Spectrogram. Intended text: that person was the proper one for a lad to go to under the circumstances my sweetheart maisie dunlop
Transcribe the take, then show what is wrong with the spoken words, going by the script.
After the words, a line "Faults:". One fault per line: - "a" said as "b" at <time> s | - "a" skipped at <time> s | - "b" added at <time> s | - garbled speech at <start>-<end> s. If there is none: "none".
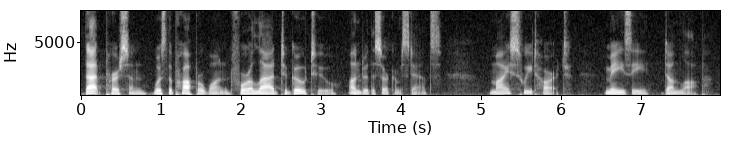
that person was the proper one for a lad to go to under the circumstance my sweetheart maisie dunlop
Faults:
- "circumstances" said as "circumstance" at 3.7 s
